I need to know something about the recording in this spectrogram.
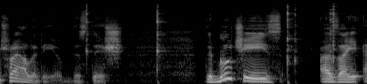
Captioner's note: glass clinking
